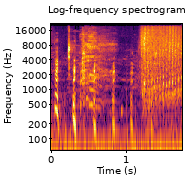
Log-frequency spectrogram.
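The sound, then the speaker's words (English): A horse whinnies in a quick series of shrill, wavering cries that drop in pitch, loud, then fade into a steady rushing background noise. “So I'm kind of picturing like as she's kind of like kind of feeling her way towards, she looks behind the boxes and there's just a horse.”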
